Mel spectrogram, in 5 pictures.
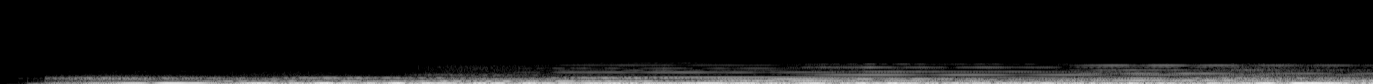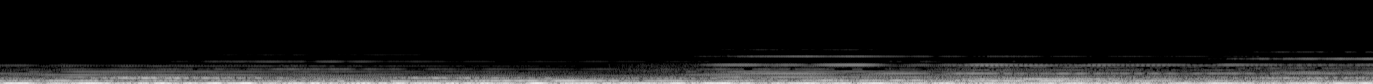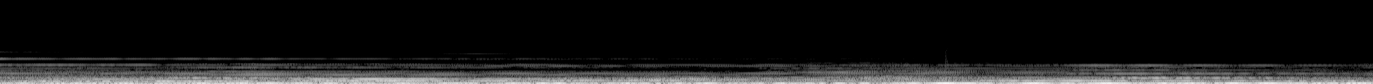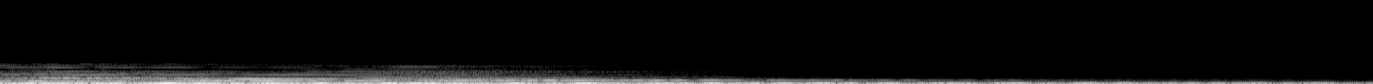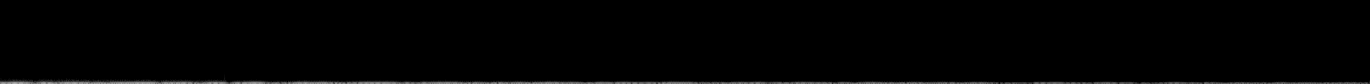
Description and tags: Internal Chemistries
The main sound is the sound of someone playing a thumb-piano. There's also a gong, and two clock chimes. All of these I added reverb to and sloooowed dooooown about -81 percent. I think it sounds like the interior of a giant clock, but call it what you will. This sound is free, anyway. Made with Audacity.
